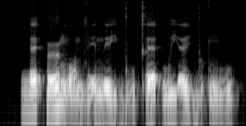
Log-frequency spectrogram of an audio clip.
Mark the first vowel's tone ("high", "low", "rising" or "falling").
rising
